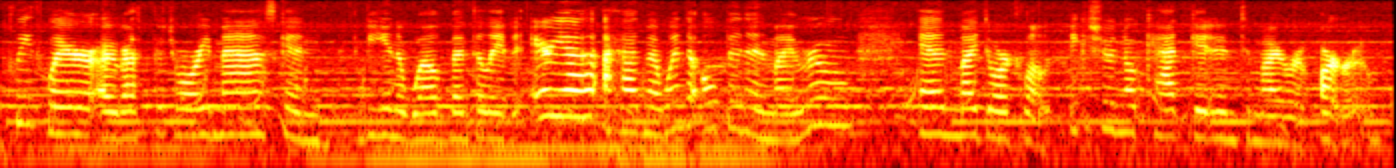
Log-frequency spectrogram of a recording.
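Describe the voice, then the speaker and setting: Over background music and through poor audio, a woman with a slightly high voice at a moderate pace narrates a craft video. Her voice-over is casual, rambling, and full of self-corrections.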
